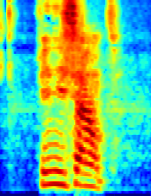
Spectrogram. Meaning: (noun) female equivalent of finissant; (adjective) feminine singular of finissant
- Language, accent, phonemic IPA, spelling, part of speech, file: French, Canada, /fi.ni.sɑ̃t/, finissante, noun / adjective, LL-Q150 (fra)-finissante.wav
